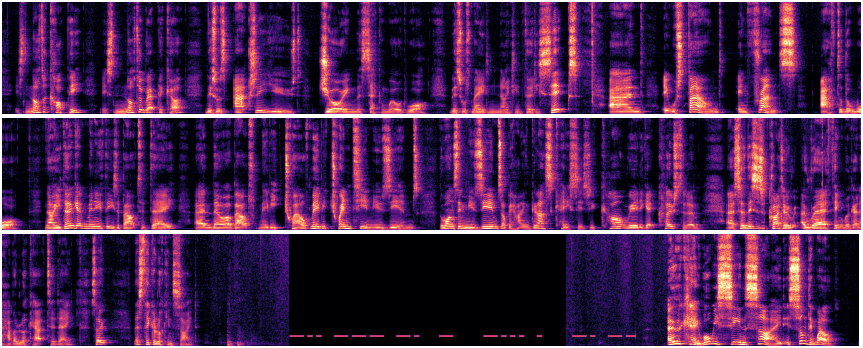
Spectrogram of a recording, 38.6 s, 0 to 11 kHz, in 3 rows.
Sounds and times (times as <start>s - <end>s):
Speech: 0.2s - 28.8s, 35.8s - 38.4s.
